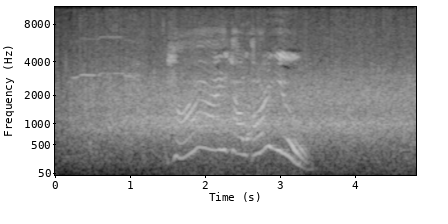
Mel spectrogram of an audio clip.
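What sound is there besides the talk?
applause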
